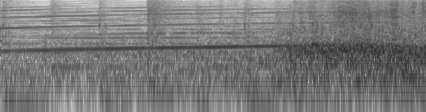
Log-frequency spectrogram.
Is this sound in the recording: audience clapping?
no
